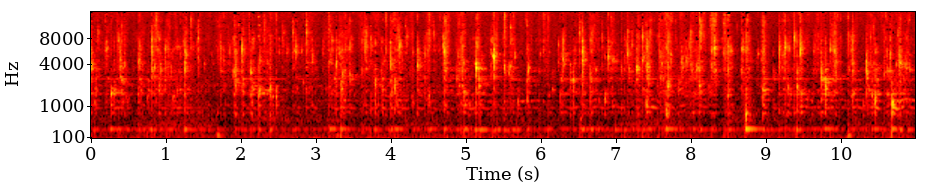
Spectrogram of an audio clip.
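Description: Water sloshing and dripping inside an Owala water bottle as it is tilted slowly close to the microphone, with small irregular splashes and clicks and one sharper knock near the end. A steady low hum runs underneath.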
